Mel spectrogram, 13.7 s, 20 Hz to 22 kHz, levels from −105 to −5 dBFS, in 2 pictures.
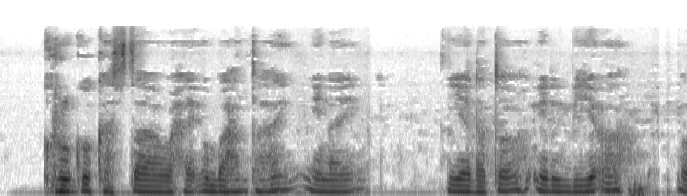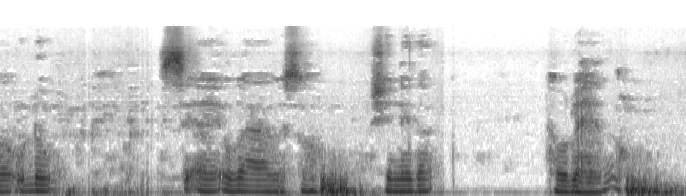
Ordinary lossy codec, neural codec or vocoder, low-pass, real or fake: AAC, 32 kbps; vocoder, 44.1 kHz, 128 mel bands, Pupu-Vocoder; 19.8 kHz; fake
